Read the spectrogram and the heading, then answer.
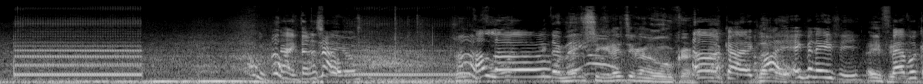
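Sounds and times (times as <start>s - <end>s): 
electronic bell ringing: 0.1s - 1.5s, 3.4s - 5.5s
speech: 2.7s - 9.2s.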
